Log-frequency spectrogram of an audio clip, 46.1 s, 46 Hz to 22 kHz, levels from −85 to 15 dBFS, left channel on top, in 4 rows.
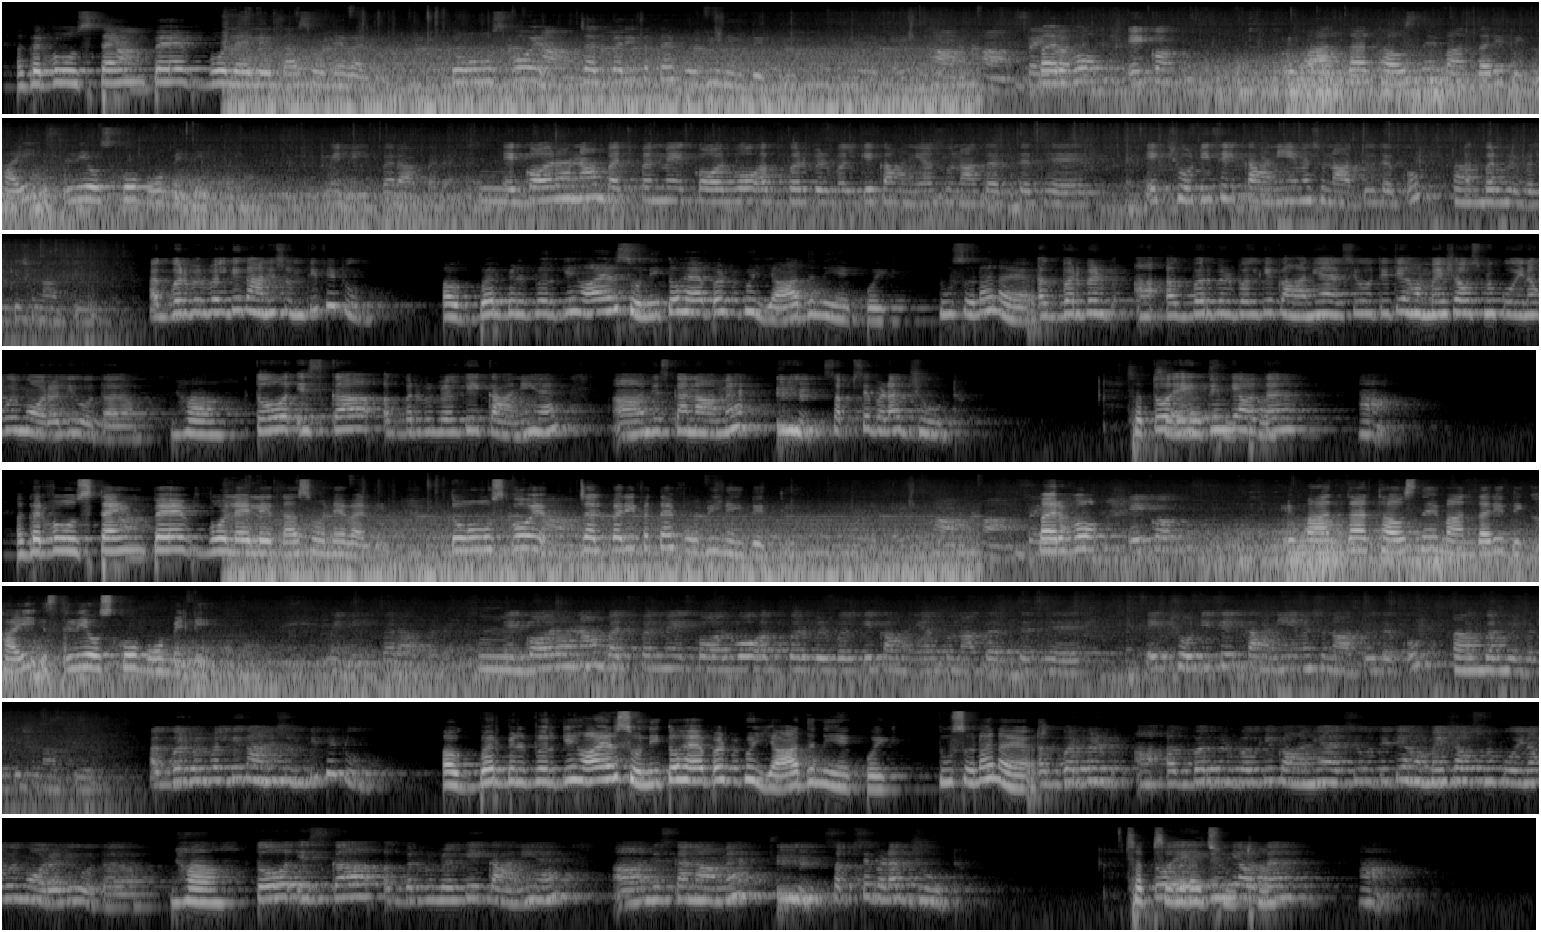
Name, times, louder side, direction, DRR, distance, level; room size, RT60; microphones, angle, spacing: voice 1, 0.1-2.9 3.4-6.0 7.6-8.2 9.6-13.2 15.1-15.5 22.4-22.8 26.4-29.7 30.1-30.8 35.9-36.3 43.0-44.1, right 4 dB, 60° right, 10 dB, 0.6 m, -28 dB
sound 1, 1.6-7.4, left 1 dB, 10° left, 0.4 m, -30 dB
voice 2, 4.0-4.4 6.9-8.0 8.4-8.8 9.8-10.5 13.9-14.9 15.3-19.7 20.1-22.2 22.5-23.8 24.2-25.8 30.8-35.6 36.5-38.8 39.2-41.6 43.2-44.3 44.8-45.1, left 2 dB, 50° left, 4 dB, 1.2 m, -34 dB
sound 2, 6.4-23.9, left 1 dB, 80° left, 3.5 m, -36 dB
14.0 x 7.4 x 8.4 m, 1.0 s
head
